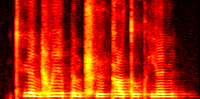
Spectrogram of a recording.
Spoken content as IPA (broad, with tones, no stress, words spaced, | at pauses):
t̪ʰɥɛ˥˨nʂwe˦ɪ̯ pə˥˨nʈ͡ʂʰɻ̩˨˦ kɑ˦ʊ̯t̪u˨˩pʰjɛ˦n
